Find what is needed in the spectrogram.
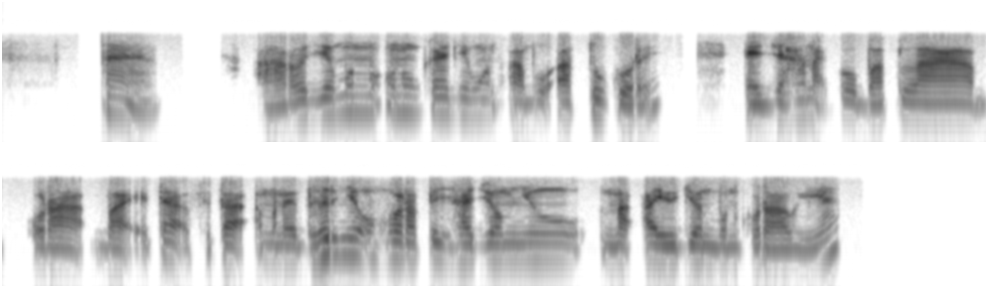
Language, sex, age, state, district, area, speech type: Santali, male, 30-45, West Bengal, Bankura, rural, conversation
